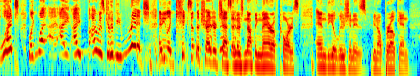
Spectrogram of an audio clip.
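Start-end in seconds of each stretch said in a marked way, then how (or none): 0.0-3.0 very high, slow, flabbergasted, bewildered goblin voice. Voicing a goblin who finds the treasure chest is an illusion: flabbergasted goblin voice. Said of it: "just completely flabbergasted".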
